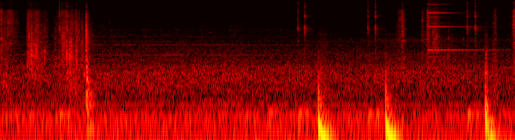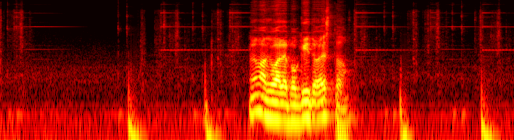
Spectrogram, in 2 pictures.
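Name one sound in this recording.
Short soft clicks sound as items are placed.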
